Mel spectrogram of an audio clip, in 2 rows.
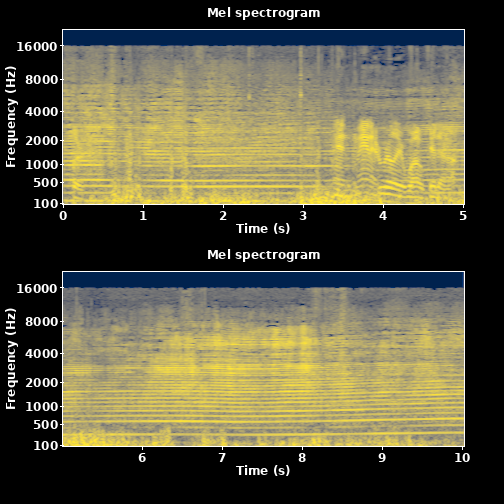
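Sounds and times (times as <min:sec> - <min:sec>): model plane engine drone: 0:00.0 - 0:10.0.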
